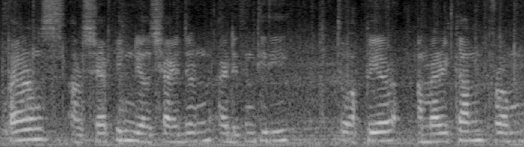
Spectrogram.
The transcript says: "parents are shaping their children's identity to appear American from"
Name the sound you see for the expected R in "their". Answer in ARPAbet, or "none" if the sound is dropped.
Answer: L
